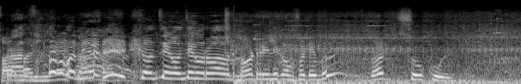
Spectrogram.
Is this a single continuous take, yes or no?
no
